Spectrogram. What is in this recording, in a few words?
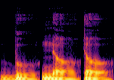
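"bunoto", concatenated syllables; Affixing experiment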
